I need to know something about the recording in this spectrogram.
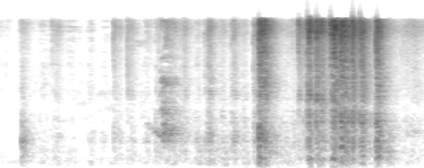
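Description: White plastic packaging wrap crinkling and tearing as a parcel is ripped open by hand, rising to a loud, rapid crackling in the second half.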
